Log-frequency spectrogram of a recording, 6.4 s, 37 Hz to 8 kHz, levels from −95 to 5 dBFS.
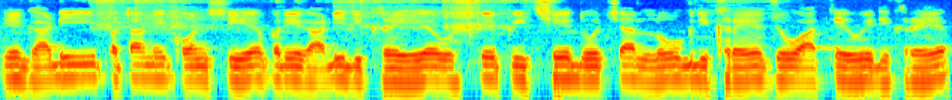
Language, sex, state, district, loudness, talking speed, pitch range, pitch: Hindi, male, Gujarat, Gandhinagar, -15 LUFS, 255 wpm, 110-120 Hz, 115 Hz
